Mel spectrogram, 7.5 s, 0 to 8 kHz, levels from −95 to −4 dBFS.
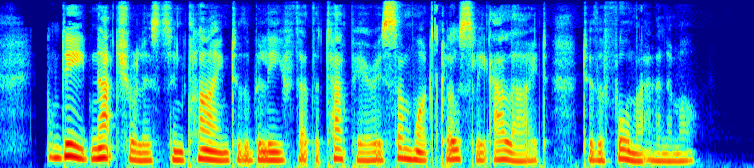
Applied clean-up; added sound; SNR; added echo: neural mask model DeepFilterNet 3.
